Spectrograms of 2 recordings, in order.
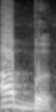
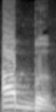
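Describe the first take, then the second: First: The final b bounces out with an echo. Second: The same.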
